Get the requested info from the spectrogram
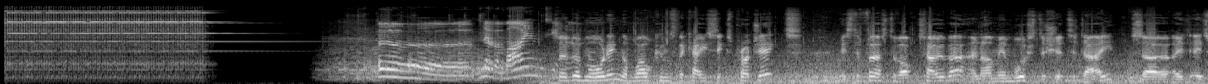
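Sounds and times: telephone bell ringing: 0:00.1 - 0:03.8.

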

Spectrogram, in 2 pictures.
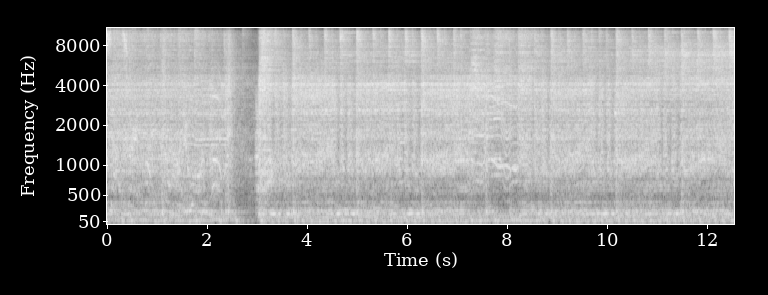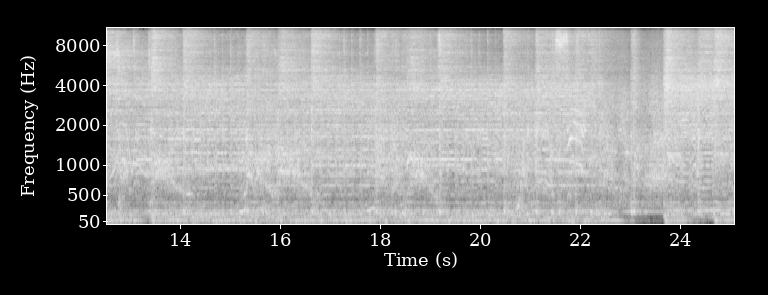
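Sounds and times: heavy metal band playing: 0:00.0 - 0:25.0.

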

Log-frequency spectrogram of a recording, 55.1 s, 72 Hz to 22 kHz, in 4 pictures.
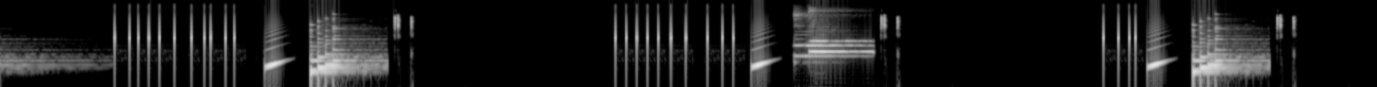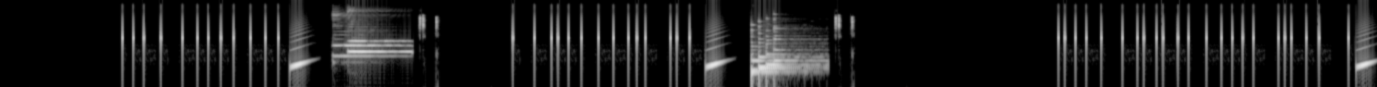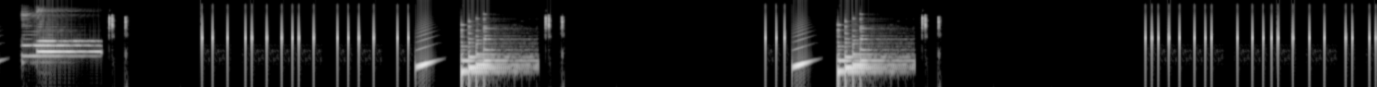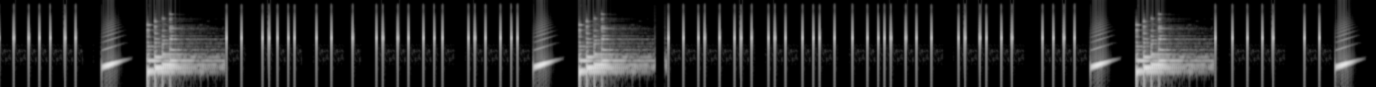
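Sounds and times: short electronic typing beeps: 0:06.2 - 0:07.4, 0:19.0 - 0:20.8, 0:24.4 - 0:27.4, 0:29.6 - 0:31.8, 0:35.2 - 0:35.5, 0:39.0 - 0:42.2, 0:43.6 - 0:46.6, 0:48.0 - 0:52.2.

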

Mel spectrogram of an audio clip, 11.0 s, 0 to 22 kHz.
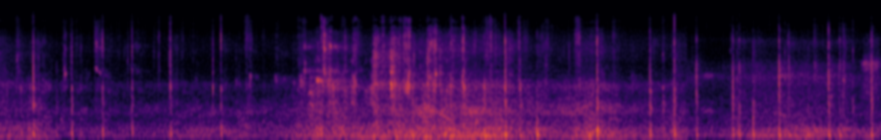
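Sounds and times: basketball bouncing on court: 0:00.0 - 0:03.0, 0:05.1 - 0:11.0.

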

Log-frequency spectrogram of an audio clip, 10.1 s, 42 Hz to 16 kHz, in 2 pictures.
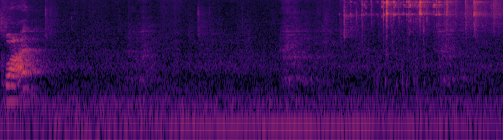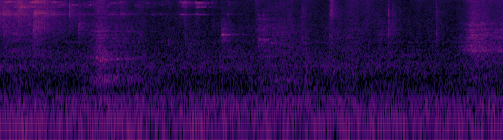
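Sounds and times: steady low hum: 0:00.0 - 0:10.0
dog collar tags jingling: 0:03.4 - 0:05.9.

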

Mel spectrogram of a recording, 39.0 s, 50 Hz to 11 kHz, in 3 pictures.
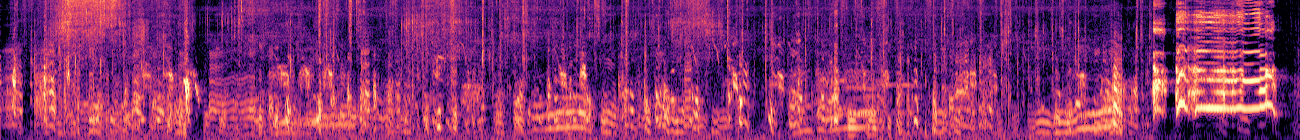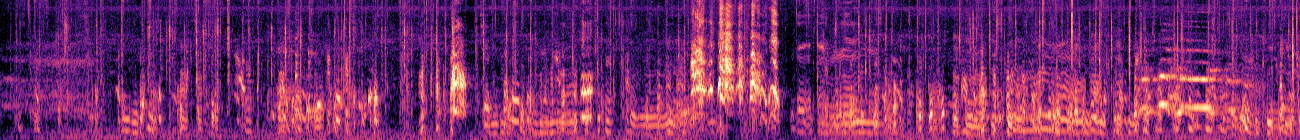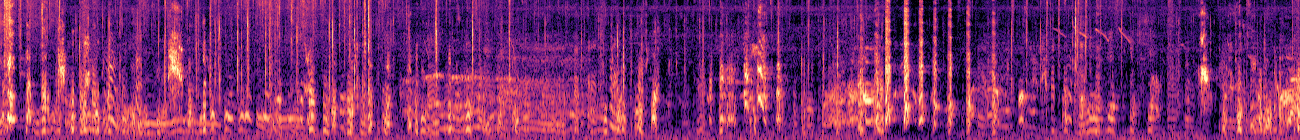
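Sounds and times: beaks pecking grain: 0:00.0 - 0:39.0
chickens clucking: 0:00.0 - 0:39.0.

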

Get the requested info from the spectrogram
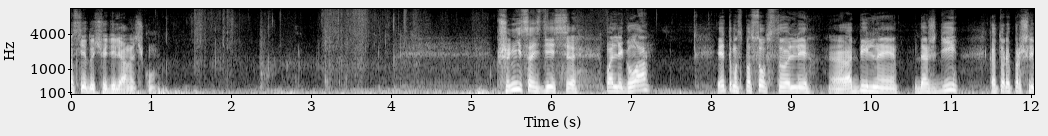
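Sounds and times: wind rumble on microphone: 0:00.2 - 0:12.0
soft footsteps in a field: 0:00.9 - 0:09.4.

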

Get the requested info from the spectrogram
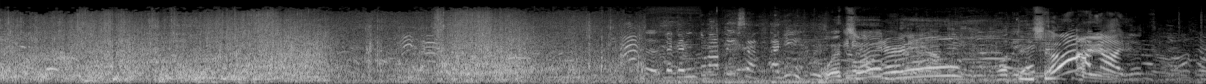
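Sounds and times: small waves washing: 0:00.0 - 0:08.2.

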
